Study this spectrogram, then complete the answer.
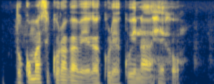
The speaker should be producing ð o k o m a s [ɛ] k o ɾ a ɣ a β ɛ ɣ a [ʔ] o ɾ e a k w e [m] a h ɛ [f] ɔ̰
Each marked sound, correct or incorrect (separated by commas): incorrect, incorrect, incorrect, incorrect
